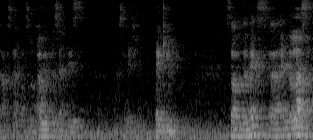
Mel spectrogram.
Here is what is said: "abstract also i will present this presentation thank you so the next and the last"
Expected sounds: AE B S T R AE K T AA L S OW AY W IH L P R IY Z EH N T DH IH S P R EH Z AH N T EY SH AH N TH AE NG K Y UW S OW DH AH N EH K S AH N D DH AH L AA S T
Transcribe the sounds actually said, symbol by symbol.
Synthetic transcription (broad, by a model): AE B S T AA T AA L S OW AY W IH L P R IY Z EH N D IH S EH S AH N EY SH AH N T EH NG K Y UW S OW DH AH N EH K S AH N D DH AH L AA S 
